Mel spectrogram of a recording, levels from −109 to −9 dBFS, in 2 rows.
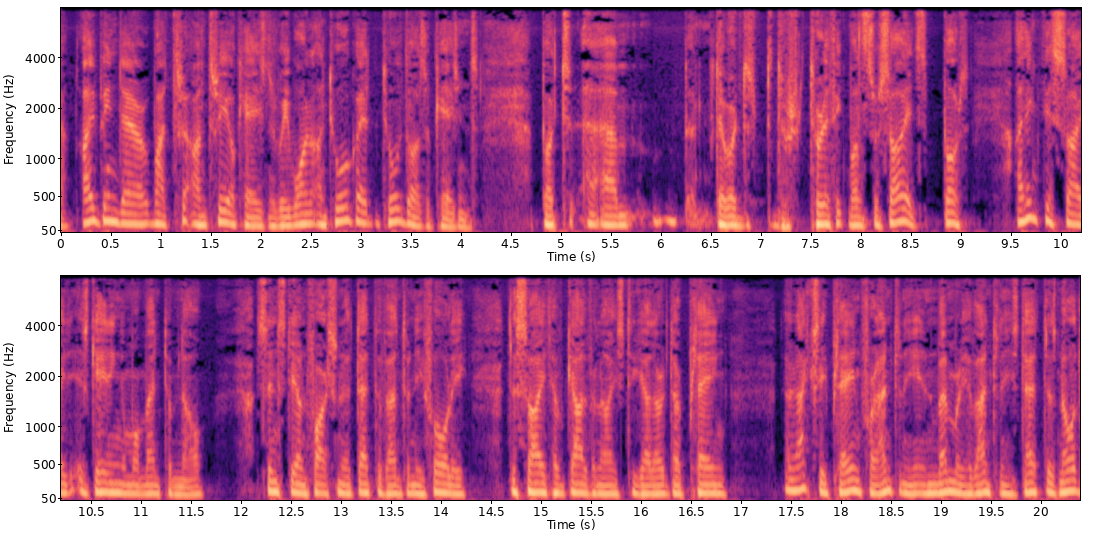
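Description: From 12.9 s to 19.0 s, a resampler restarted on every block. Each 100 ms block was converted alone, in a 44.1 kHz to 16 kHz change. Its edges lacked real neighbouring samples. This leaves a steady tick at 10 Hz, riding on the sound.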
